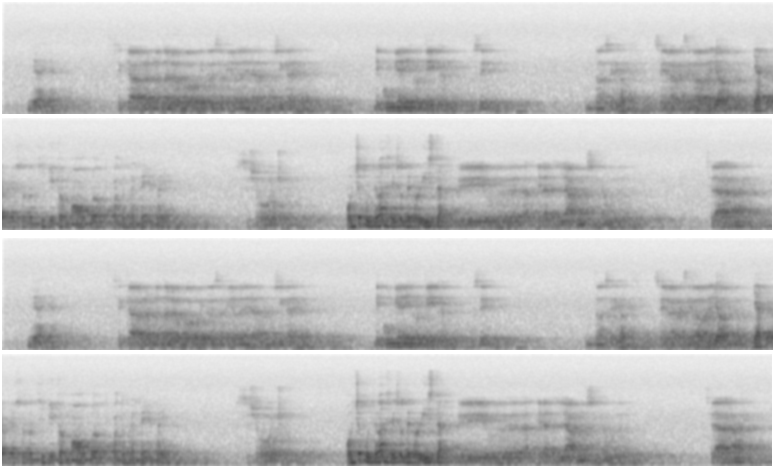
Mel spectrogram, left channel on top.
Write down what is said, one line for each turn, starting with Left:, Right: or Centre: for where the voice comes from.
Right: Ya, ya.
Left: Entonces, claro, los Nota Loco y toda esa mierda era música de, de cumbia de discoteca, no sé. Entonces,
Right: Está bien.
Left: no sé, me recebaba
Right: Sí, sí,
Left: de
Right: yo.
Left: chiquito,
Right: Ya, pero eso de chiquito, no. ¿Cuántos cuántos años tenías allí?
Left: qué sé yo, ocho.
Right: ¿Ocho escuchabas eso, terrorista?
Left: Sí, boludo, era, era la música, boludo. Eso era
Right: Ah,
Left: arte.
